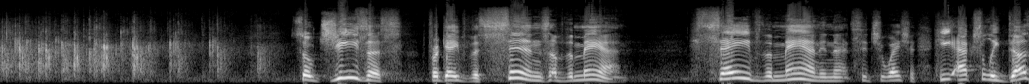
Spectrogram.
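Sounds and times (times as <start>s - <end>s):
church congregation clapping hands: 0.0s - 2.8s
speech: 3.0s - 6.3s, 6.9s - 10.2s.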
